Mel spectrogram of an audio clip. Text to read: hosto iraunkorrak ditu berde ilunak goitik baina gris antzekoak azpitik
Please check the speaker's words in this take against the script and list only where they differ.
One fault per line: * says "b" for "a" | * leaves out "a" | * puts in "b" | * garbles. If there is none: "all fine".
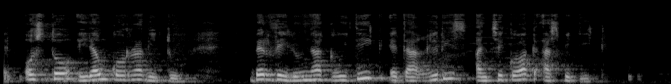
* says "eta" for "baina"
